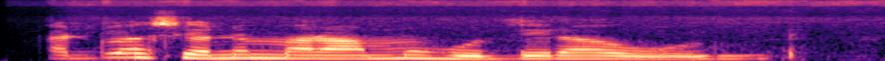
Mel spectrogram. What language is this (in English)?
Kikuyu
